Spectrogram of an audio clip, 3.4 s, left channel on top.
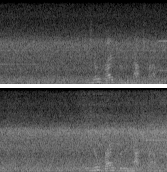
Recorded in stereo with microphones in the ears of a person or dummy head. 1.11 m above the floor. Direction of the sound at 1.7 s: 10° right (ahead or behind).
